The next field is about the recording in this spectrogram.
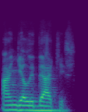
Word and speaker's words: Angelidakis: Oh, Christos, I probably should have asked you how to say your last name. – It's totally fine, Susan. It's Angelidakis.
